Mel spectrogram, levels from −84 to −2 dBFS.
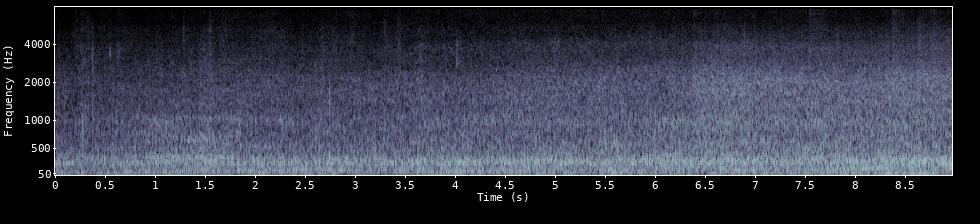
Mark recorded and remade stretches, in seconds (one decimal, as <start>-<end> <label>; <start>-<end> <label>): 0.0-3.5 remade; 3.5-7.0 recorded; 7.0-7.6 remade; 7.6-8.2 recorded; 8.2-9.0 remade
